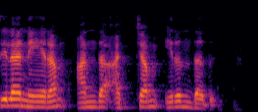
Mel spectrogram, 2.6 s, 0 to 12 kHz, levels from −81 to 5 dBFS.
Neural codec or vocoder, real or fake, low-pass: none; real; 7.2 kHz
